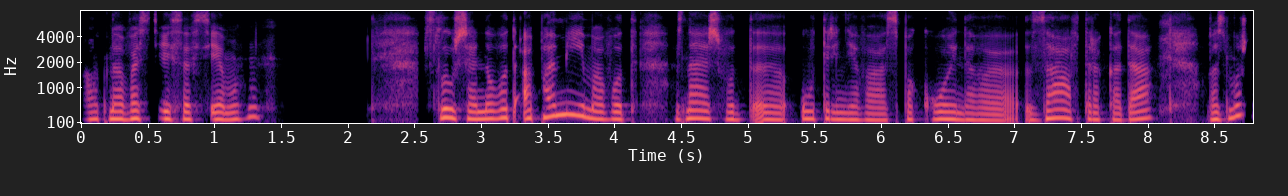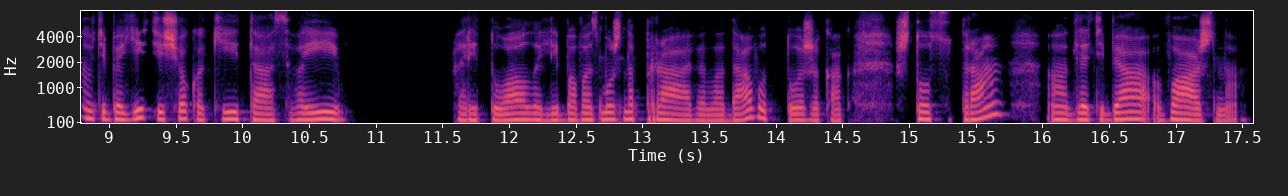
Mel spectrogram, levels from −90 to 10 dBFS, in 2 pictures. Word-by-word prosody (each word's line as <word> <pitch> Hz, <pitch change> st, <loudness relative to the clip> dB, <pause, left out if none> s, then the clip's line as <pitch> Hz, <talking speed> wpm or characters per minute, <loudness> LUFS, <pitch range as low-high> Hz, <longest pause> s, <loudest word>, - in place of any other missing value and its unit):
От 185 Hz, +2 st, -4 dB
новостей 195 Hz, 0 st, +3 dB
совсем. 180 Hz, -1 st, 0 dB
Мгм. 245 Hz, +7 st, -5 dB, 1.2 s
Слушай, 215 Hz, -4 st, +4 dB
ну 195 Hz, +1 st, +4 dB
вот, 225 Hz, +2 st, +2 dB
а -, -, +5 dB
помимо, 250 Hz, -3 st, +4 dB
вот, 185 Hz, -1 st, -2 dB, 0.3 s
знаешь, 200 Hz, +1 st, +1 dB
вот, 180 Hz, -1 st, -4 dB
э, 175 Hz, -1 st, 0 dB
утреннего 175 Hz, -5 st, -1 dB
спокойного 170 Hz, -2 st, -1 dB
завтрака, 180 Hz, -3 st, -1 dB
да, 190 Hz, +6 st, 0 dB, 0.4 s
возможно, 220 Hz, -, 0 dB
у -, -, 0 dB
тебя 185 Hz, -2 st, 0 dB
есть 210 Hz, +5 st, 0 dB
ещё 185 Hz, +2 st, +5 dB
какие-то 175 Hz, -1 st, -1 dB
свои 170 Hz, +3 st, +1 dB, 0.9 s
ритуалы, 160 Hz, +1 st, 0 dB
либо, 160 Hz, +1 st, -2 dB
возможно, 175 Hz, +2 st, +1 dB
правила, 155 Hz, -5 st, -1 dB
да, 155 Hz, +8 st, -1 dB
вот 215 Hz, -3 st, -3 dB
тоже 160 Hz, -1 st, 0 dB
как, 150 Hz, +1 st, -8 dB, 0.3 s
что 185 Hz, -, +1 dB
с 180 Hz, -1 st, -5 dB
утра, 185 Hz, -, -1 dB, 0.3 s
а, 170 Hz, 0 st, 0 dB
для 170 Hz, +1 st, +1 dB
тебя 180 Hz, +4 st, +1 dB
важно? 160 Hz, -1 st, +1 dB
180 Hz, 135 wpm, -24 LUFS, 165-195 Hz, 1.2 s, а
